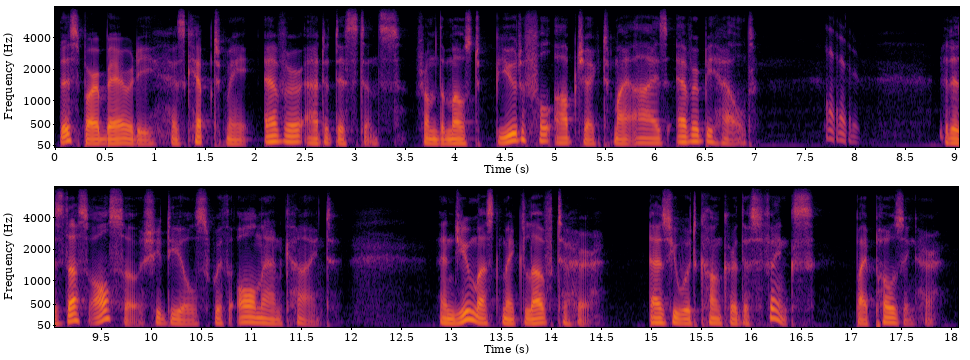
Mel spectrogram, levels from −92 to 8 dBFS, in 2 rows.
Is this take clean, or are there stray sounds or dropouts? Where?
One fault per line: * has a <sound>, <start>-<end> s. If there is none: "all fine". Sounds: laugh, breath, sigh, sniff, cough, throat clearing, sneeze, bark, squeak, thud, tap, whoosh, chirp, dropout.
* has a chirp, 7.7-8.1 s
